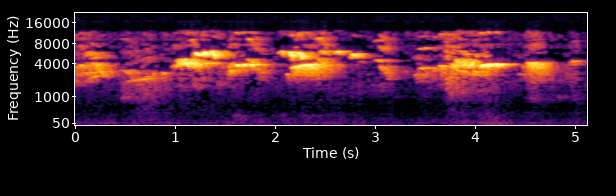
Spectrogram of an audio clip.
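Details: Red factor canary singing a fast, continuous warble of high, bright twittering phrases with rapid trills and short whistled notes, rising and falling in loudness across the passage.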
